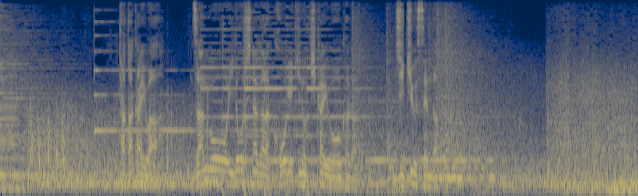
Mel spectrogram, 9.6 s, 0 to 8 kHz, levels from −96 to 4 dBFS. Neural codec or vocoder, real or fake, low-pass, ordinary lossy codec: none; real; none; none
